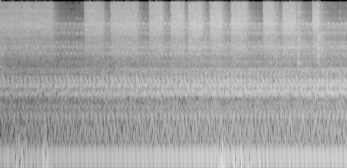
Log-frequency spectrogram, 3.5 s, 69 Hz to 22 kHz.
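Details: Fengda FD-186 budget airbrush compressor, pressure dialed down to 25, mic facing the compressor. A steady low hum with a fast, even pulse and no knocks or rattles; running normally.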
